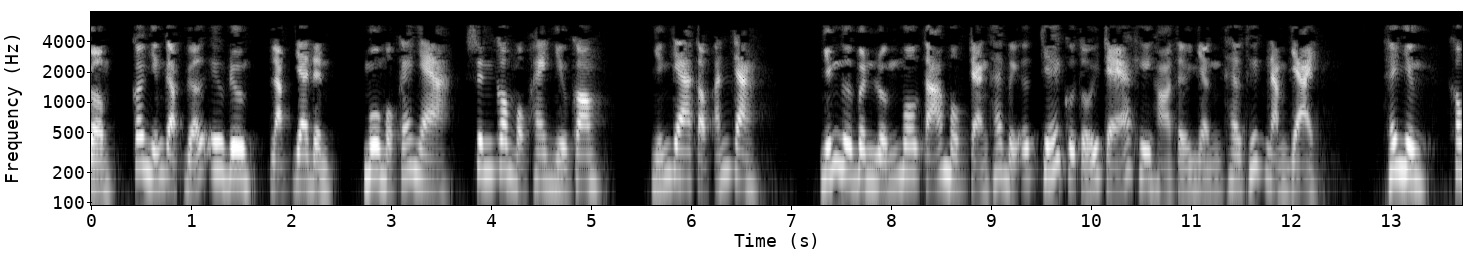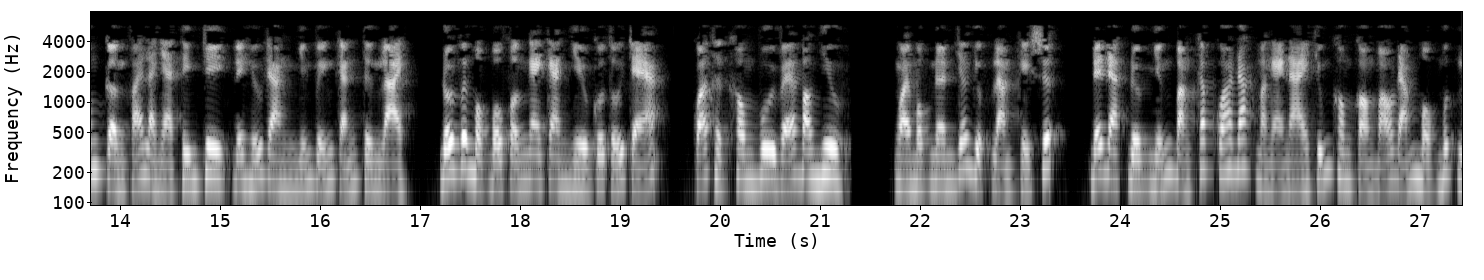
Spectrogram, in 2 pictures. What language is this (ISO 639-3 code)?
vie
